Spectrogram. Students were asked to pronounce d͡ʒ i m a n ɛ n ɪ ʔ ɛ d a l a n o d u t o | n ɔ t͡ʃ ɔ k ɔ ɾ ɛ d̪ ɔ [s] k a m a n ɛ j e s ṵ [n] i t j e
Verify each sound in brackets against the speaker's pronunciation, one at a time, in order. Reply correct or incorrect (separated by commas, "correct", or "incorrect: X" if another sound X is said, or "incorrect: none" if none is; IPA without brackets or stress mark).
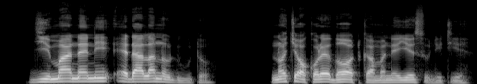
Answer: incorrect: t, correct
